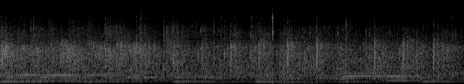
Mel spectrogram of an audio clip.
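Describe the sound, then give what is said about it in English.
An audience applauds steadily for several seconds, giving praise to the Lord, a dense wash of clapping hands with an organ or keyboard holding low chords underneath. “Let's give the Lord a praise then, okay?”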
